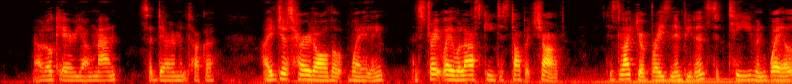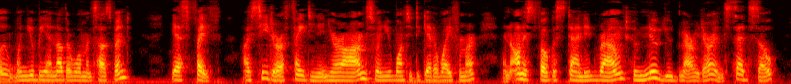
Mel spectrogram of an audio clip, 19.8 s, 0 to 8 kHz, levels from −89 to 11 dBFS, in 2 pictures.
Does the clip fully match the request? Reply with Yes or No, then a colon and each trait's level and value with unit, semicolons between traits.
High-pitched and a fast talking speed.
No: medium, 150 Hz; fast, 210 wpm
